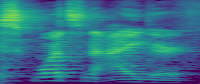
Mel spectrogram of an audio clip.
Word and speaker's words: Schwarzenegger: is you do know he said his last name wrong whatever it's Arnold sweat everybody says it way so they deal with it how do you say it then Arnold Schwarzenegger oh man no it's it's actually Schwartz and Iger Schwartz and Niger yep even he said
